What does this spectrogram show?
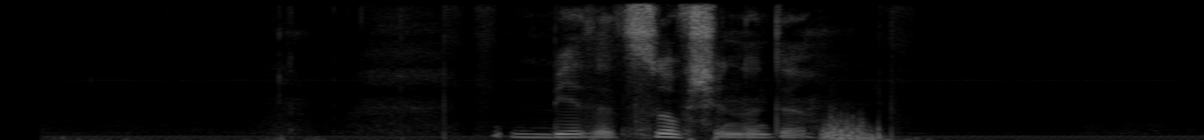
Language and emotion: Russian, neutral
